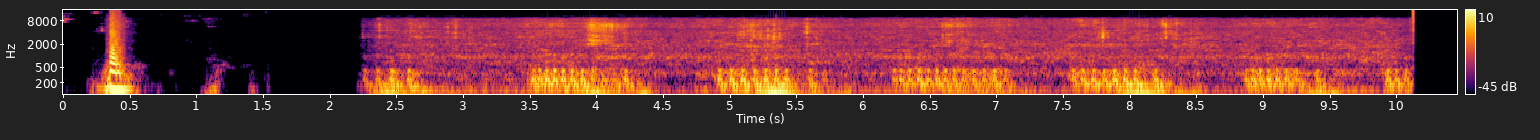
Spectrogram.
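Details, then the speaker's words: Heard from inside the car while turning the steering wheel back and forth: low, rough creaking knock rising and falling about every 1.5 s, from a suspension ball joint. "Let's listen to another noise that can be heard from inside the car when operating steering wheel."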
